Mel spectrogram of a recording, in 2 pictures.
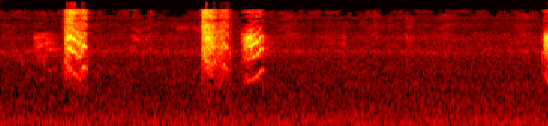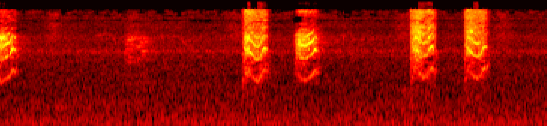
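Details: Calls of a female variable seedeater, played to get male birds singing: sharp high chirps sweeping downward, often doubled, spaced one to two seconds apart with quiet hiss between.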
